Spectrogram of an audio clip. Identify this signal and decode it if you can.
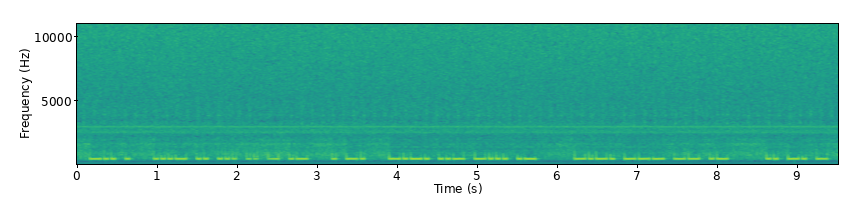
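Morse code, heard as a keyed tone, about 26 wpm, 460 Hz, with radio noise. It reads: DE VISITA EN CUBA COMA INT
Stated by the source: Havana Radio / CLA sending Spanish press (PX) in Morse, recorded by Radio Officer Paul Dumesnil onboard CNAV QUEST/CZDO.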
